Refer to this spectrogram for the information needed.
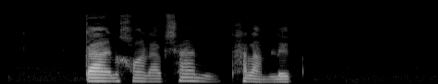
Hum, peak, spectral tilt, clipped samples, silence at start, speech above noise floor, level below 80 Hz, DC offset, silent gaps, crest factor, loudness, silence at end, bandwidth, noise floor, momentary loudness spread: none; -4 dBFS; -6 dB/octave; under 0.1%; 0.85 s; 43 dB; -78 dBFS; under 0.1%; none; 26 dB; -27 LUFS; 1.5 s; 11.5 kHz; -70 dBFS; 13 LU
